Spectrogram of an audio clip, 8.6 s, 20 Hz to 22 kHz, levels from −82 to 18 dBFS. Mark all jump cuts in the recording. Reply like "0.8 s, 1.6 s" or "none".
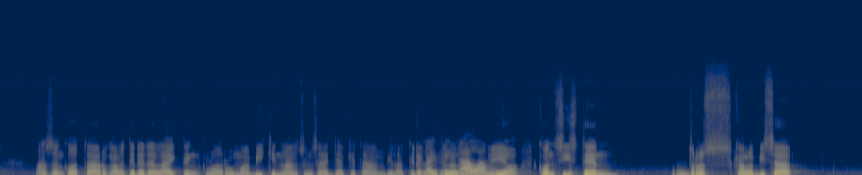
5.3 s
